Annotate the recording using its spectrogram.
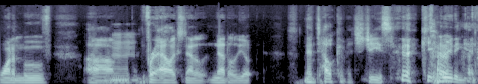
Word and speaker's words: Nedeljkovic: I always want to pronounce out his name, how it's written, Nedeljkovic, but it's Nedeljkovic.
